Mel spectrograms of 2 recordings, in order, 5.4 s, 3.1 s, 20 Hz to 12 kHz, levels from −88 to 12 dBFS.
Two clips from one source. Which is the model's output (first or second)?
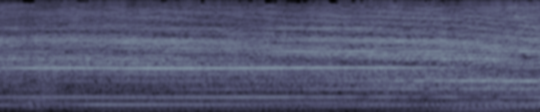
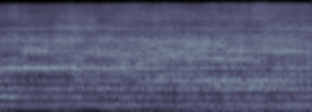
second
